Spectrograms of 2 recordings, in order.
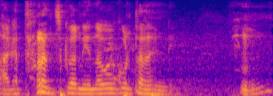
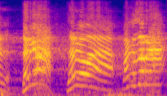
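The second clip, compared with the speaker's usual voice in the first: much higher, louder bossy shout; shouting move aside; 10 dB louder, slower than usual. Retold or imitated. Shoving the friend aside at the generator, loud shout. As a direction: bark him out of the way.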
